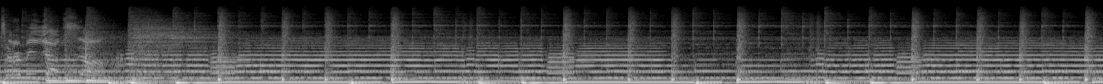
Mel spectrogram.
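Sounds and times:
drum hits: 0.0s - 11.0s
electric bass: 0.0s - 11.0s
horn section holding a chord: 0.0s - 11.0s.

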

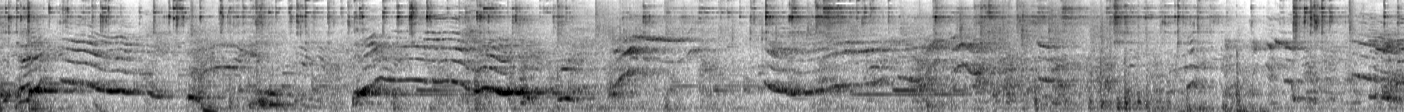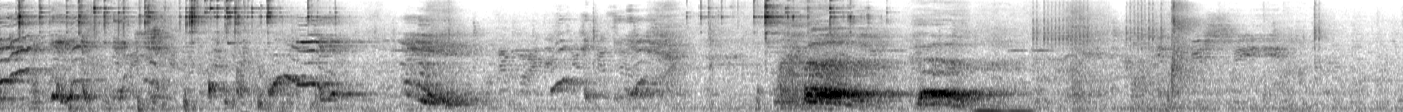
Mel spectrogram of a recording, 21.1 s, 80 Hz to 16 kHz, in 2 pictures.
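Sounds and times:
dog whining and yelping: 0.0s - 13.9s.

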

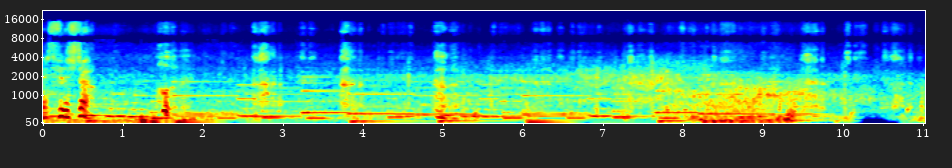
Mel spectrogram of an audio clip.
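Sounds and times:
background music: 0.0s - 10.5s
road traffic rumble: 0.0s - 11.0s.

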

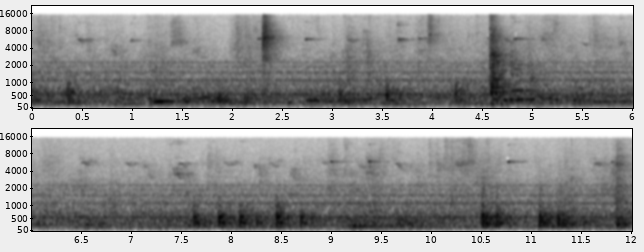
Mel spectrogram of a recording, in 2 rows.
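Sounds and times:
faint steady hum: 0.0s - 12.0s
marker squeaking on whiteboard: 0.3s - 1.2s, 2.7s - 5.2s, 6.5s - 12.0s.

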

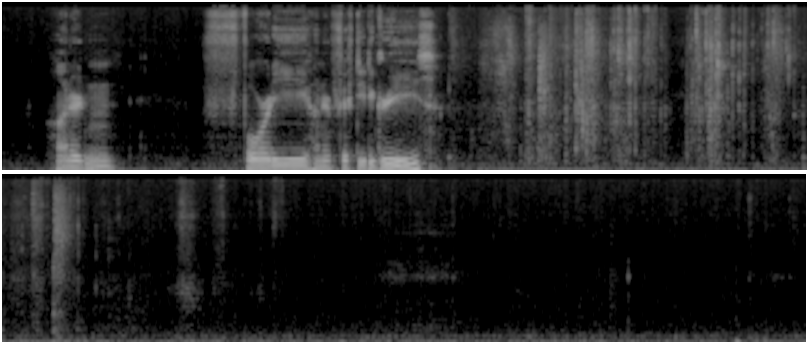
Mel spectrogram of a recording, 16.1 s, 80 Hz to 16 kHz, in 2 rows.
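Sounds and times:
low steady hum: 0.0s - 16.0s
rustling and crinkling: 4.4s - 11.2s.

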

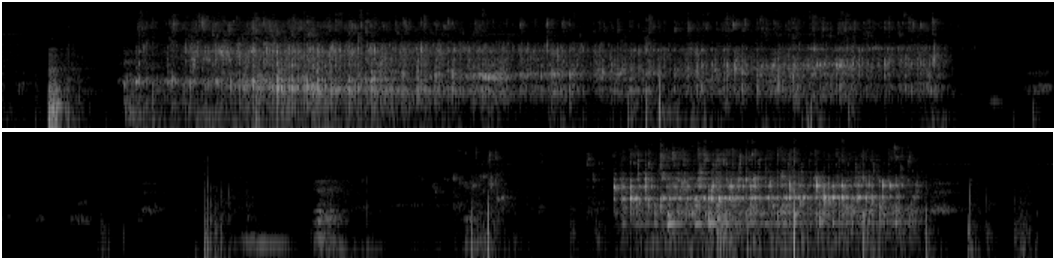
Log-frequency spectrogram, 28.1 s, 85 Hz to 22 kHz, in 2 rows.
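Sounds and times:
water pouring from jug: 1.8s - 12.8s, 19.9s - 20.8s, 21.8s - 26.4s.

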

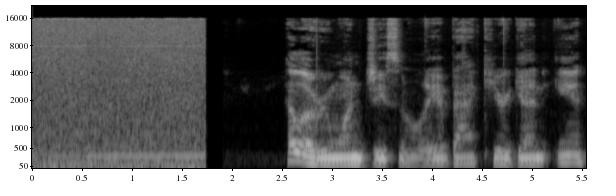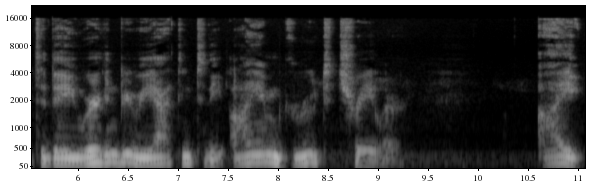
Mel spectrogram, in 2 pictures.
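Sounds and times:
white noise hiss: 0.0s - 1.8s.

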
